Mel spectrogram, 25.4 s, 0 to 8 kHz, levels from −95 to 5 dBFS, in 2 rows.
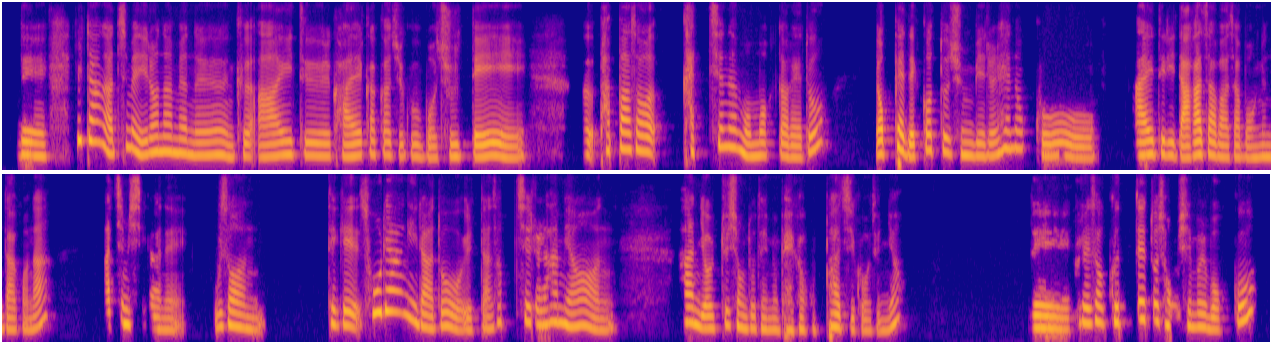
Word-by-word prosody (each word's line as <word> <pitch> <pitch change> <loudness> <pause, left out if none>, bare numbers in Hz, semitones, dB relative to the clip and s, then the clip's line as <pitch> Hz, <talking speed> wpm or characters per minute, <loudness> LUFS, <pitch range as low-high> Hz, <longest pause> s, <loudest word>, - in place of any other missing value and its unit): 네. 180 -2 +3 0.3
일단 395 -3 +3
아침에 220 +2 +1
일어나면은 195 -5 +1
그 175 -1 -2
아이들 180 0 0
과일 170 +2 0
깎아 190 -1 -4
주고 170 -1 -6
뭐 155 -1 -4
줄 170 +2 -2
때 170 -1 +2 0.6
으 - - -1
바빠서 255 -6 +2 0.2
같이는 275 +7 -2
못 180 -5 +3
먹더라도 180 - -1 0.5
옆에 200 0 +5
내 170 - +4
것도 240 +5 -1
준비를 180 -1 -1
해 275 +1 +1
놓고 175 - -1 0.3
아이들이 185 0 +3
나가자마자 165 -1 +3
먹는다거나 160 - -3 0.5
아침 205 +3 +1
시간에 170 -8 -4 0.3
우선 190 -5 +1 0.6
되게 215 -6 +2
소량이라도 255 - +2
일단 155 +2 -4
섭취를 245 -1 -2
하면 195 -8 0 0.6
한 245 -6 +3
12:00 175 +5 0
정도 170 -3 0
되면 155 -2 -4
배가 150 +2 -4
고파지거든요. 155 - -3 1.3
네, 170 -3 +5
그래서 245 0 +2
그때 250 +5 +1
또 275 -1 -1
점심을 190 -4 -1
먹고 160 - 0
185 Hz, 255 characters per minute, -21 LUFS, 170-225 Hz, 1.3 s, 옆에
